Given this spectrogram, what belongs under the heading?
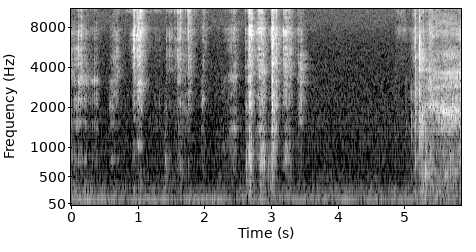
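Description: A knife edge slices paper in repeated faint, raspy strokes over a low steady hum, with a brief pause midway before a final cut.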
